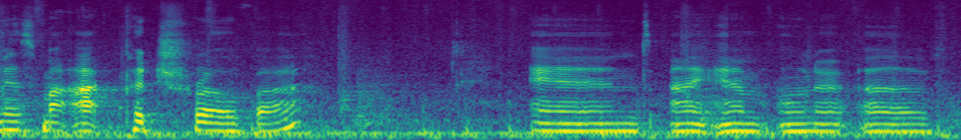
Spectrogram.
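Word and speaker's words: Maat Petrova: do you say your name my name is ma Petrova and I am owner of f magic a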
